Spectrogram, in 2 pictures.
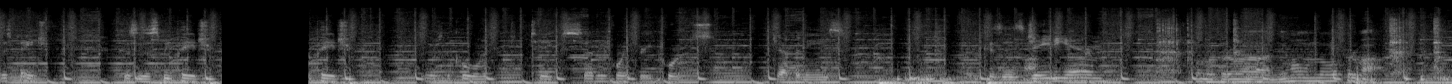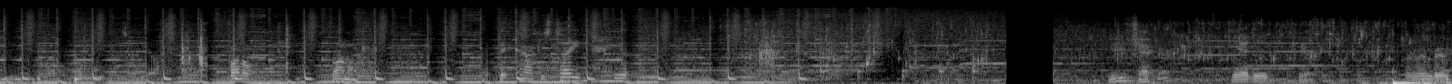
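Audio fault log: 2.21–3.61 s, stream reconnect: the connection drops and the audio goes silent for 875 ms. Playback then resumes 520 ms earlier than where it stopped, so about half a second of sound repeats, as the server resent a burst to the fresh decoder.
24.58–25.08 s, stream reconnect: a 473 ms silence, after which the audio picks up about half a second later, so that stretch of sound is lost, as with a live stream that moved on while the player reconnected.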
